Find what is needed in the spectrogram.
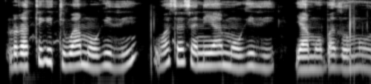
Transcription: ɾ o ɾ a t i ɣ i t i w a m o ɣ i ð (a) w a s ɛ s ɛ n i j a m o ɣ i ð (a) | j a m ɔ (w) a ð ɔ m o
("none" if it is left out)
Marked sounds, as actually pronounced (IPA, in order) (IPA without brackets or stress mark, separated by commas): i, i, b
